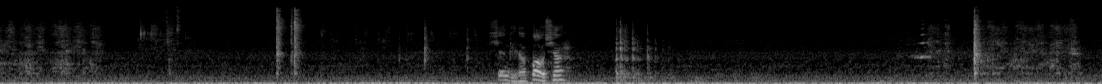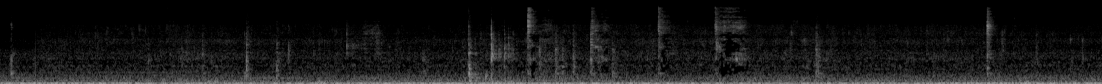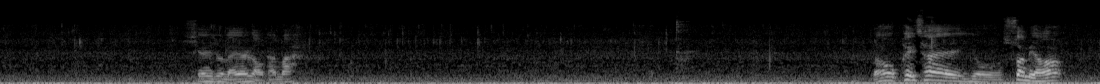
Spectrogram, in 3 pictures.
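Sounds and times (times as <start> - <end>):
metal spatula scraping a wok: 0.0 - 1.1, 9.0 - 10.9, 16.3 - 18.6
meat sizzling in oil: 11.4 - 33.0.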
